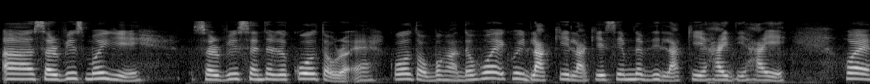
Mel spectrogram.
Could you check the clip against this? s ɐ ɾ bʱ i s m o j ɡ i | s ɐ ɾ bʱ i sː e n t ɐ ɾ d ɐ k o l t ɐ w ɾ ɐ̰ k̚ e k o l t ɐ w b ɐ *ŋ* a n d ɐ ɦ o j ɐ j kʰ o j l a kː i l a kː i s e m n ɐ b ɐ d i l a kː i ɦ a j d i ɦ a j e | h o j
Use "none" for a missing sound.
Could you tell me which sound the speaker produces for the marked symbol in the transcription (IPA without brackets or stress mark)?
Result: ŋ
